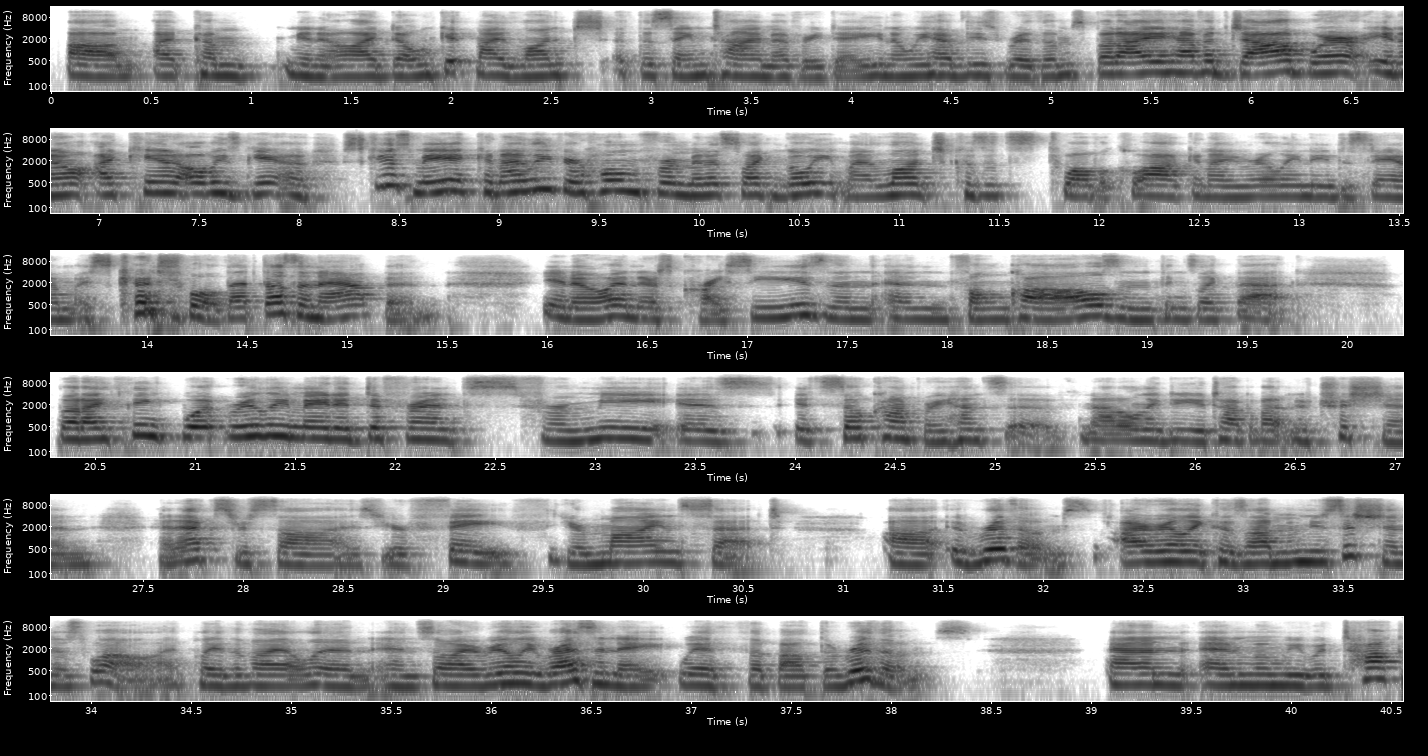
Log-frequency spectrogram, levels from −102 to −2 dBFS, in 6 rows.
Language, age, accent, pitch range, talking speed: English, 40-59, American, 185-230 Hz, 200 wpm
